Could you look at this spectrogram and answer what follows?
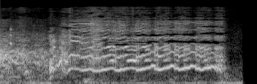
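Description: A rooster's crow rings out loud and close, a long, wavering, warbling call that lasts about two seconds before stopping sharply, heard alone.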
